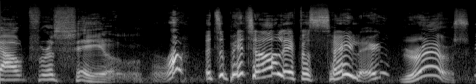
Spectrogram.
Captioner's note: barks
